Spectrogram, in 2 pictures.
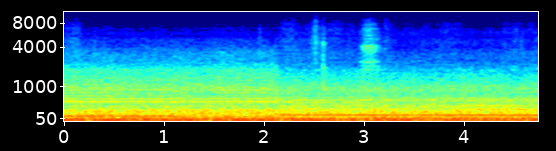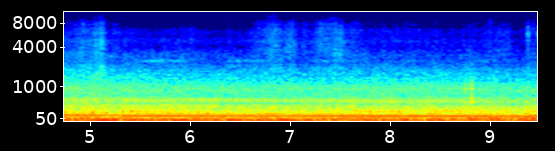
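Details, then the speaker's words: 2015 Corvette Stingray at 39k miles, driving: steady low roar, unchanged on or off throttle, pitch changing when cornering as bearing load shifts; owner suspects a worn wheel bearing, which of four still unknown. "even right there we hear that roaring noise and it don't make a difference on or off the throttle so i suspect that it's a wheel bearing"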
